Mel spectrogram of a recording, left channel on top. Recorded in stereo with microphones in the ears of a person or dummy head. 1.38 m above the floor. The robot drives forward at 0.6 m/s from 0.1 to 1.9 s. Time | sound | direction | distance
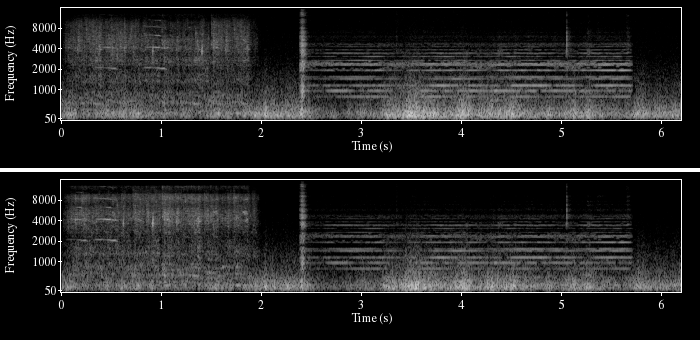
2.4 | an alarm | 10° left (ahead or behind) | ?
